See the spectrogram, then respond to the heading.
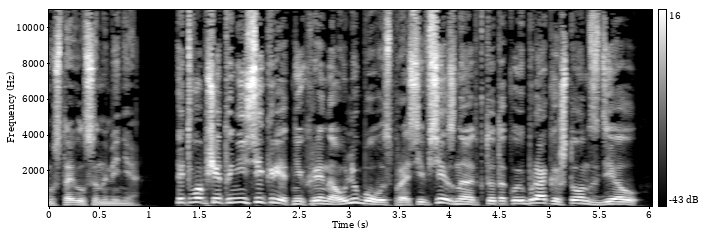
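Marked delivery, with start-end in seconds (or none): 1.3-5.9 much higher, louder, cheeky lad's voice; Step's voice. A narrator's reading. Step butting into the interrogation, cheeky high voice. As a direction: pipe up like a nosy young sidekick.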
